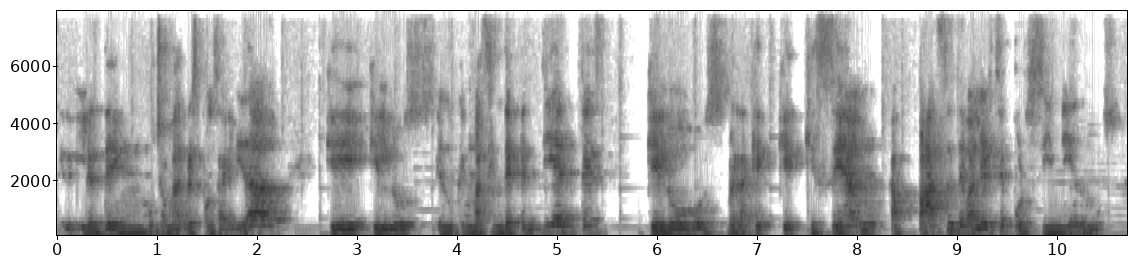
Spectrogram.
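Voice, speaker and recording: A woman's voice: lowish voice, takes it slowly, reverberant, recorded from a distance, soft background music. A middle-aged Costa Rican woman talking as an interview guest in a chatty way, full of "o sea" and "¿verdad?". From Costa Rica. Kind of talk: casual conversational interview.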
